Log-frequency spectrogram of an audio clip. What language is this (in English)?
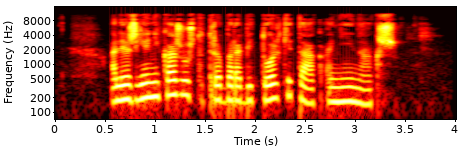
Belarusian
